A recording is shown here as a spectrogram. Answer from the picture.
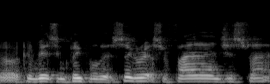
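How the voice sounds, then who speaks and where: A man talks with a Southern US accent. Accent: Southern US (Georgia). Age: 70s. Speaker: farmer. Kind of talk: podcast interview. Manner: halting.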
